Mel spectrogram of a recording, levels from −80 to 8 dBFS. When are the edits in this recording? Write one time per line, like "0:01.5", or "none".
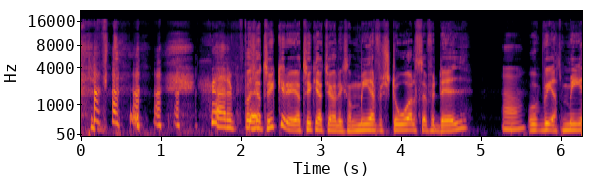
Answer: none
